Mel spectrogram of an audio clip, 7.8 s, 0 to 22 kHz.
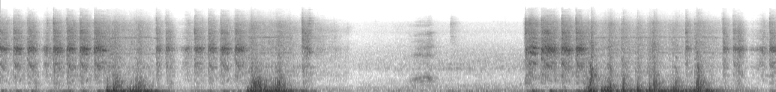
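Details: Honda CB1000R, hard starting: two long bursts of fast starter cranking with a gap between them, and the engine never settles into a clean idle.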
